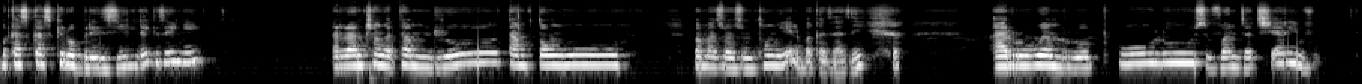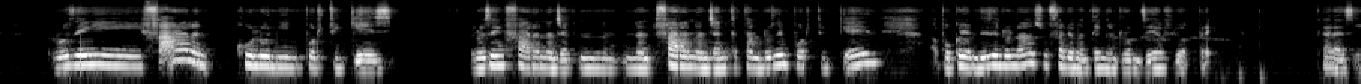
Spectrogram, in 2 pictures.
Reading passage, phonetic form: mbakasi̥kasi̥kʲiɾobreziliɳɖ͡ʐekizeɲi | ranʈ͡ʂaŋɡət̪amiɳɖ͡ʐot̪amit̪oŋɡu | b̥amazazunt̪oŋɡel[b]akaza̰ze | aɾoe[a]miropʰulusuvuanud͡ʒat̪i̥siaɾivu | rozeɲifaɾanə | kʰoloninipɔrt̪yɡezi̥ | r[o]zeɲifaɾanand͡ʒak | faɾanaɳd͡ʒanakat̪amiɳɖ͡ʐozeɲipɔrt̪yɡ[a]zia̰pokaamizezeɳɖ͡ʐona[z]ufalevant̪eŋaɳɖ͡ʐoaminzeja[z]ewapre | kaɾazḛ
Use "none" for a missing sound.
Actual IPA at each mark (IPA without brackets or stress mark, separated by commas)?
b, a, o, e, z, v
